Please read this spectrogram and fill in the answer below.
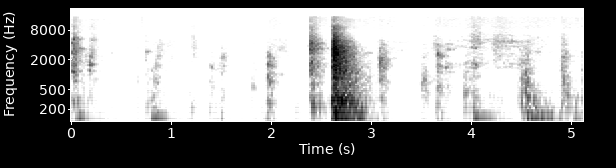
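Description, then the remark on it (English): A door that was not entirely closed is pushed shut early in the morning with one solid thud, surrounded by quieter scrapes, creaks and small knocks as it is handled. No one speaks. “The door's not entirely closed here.”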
